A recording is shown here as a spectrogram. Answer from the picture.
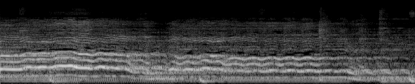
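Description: A male singer holds one long high note of a ballad over a backing track, dropping in pitch about a second in and then wavering with vibrato before fading near the end.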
